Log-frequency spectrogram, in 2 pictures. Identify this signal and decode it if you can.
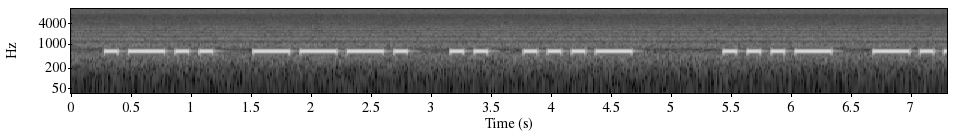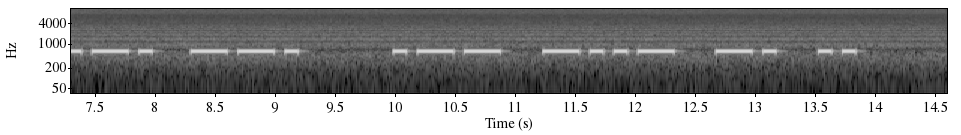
Morse code (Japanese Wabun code), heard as a keyed tone, hand-sent with a paddle, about 12 wpm, 620 Hz. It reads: カゾク クモリ ヤマダ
